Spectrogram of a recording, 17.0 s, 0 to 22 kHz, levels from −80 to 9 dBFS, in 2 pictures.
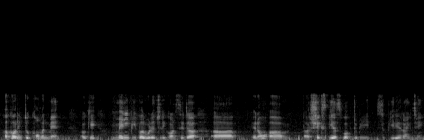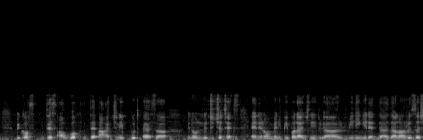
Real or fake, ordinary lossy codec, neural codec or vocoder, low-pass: real; none; none; 7.2 kHz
